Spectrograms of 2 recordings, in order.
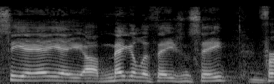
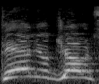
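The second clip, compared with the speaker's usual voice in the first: high laughing voice, word slowed down. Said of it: "that's so hard to say without laughing".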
